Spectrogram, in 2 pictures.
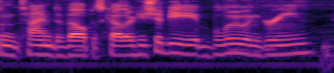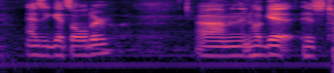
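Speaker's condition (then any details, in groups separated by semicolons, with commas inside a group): No condition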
